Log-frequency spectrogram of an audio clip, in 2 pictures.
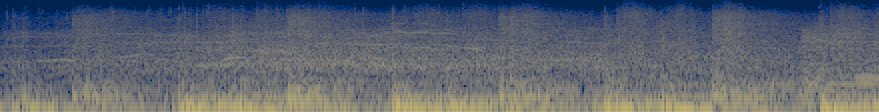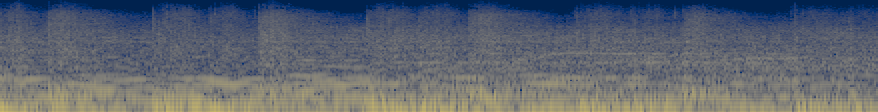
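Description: A huge audience at a rock band's touring concert stomps and claps together in time, in a steady, repeating rhythm of heavy low thuds followed by sharp bursts of clapping, loud.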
